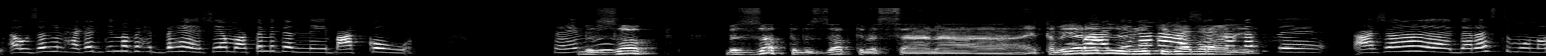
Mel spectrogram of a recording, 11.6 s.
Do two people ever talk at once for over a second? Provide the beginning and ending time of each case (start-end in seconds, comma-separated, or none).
7.9-9.5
